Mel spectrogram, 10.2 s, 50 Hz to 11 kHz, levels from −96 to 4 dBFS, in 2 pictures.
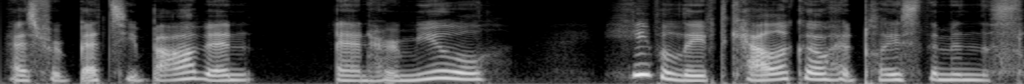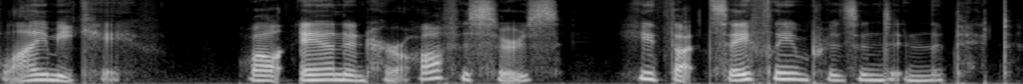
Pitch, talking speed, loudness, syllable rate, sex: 220 Hz, 170 wpm, -20 LUFS, 5.3 syllables/s, female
